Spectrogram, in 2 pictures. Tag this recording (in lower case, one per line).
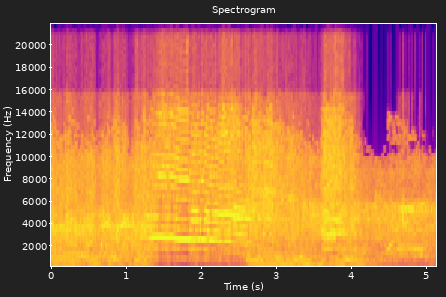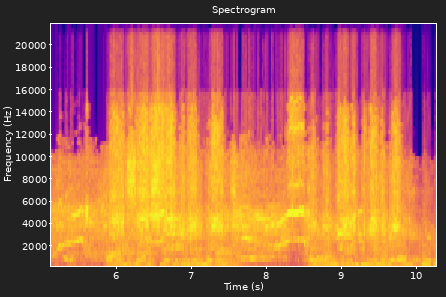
children shouting
crowd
